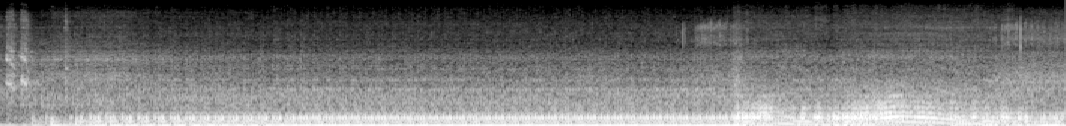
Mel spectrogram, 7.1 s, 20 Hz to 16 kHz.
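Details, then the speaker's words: Yamaha R6 5SL before ignition coil replacement, struggling to pull away, with no codes or warning lights: an uneven, lumpy engine note with a stumbling beat, then a ragged rev blip. It is misfiring, as if a cylinder has dropped. "No, it's still not right. It sounds like it's dropped."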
